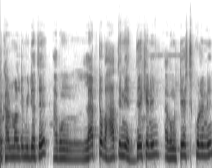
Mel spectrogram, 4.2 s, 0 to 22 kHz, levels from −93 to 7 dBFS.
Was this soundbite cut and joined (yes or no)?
no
